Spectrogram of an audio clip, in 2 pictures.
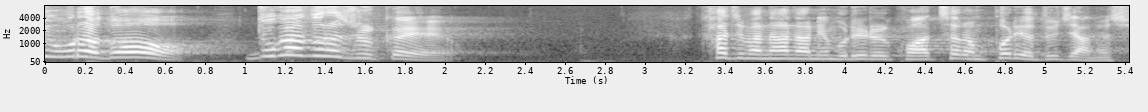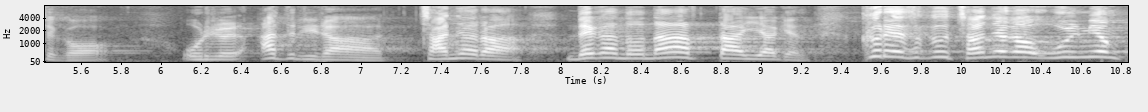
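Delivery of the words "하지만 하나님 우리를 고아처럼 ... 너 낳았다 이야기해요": ordinary delivery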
